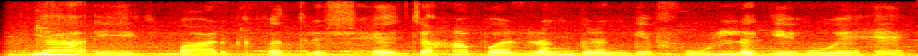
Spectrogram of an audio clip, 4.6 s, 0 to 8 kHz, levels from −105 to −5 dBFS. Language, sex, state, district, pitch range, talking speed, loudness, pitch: Hindi, female, Uttar Pradesh, Lucknow, 195-215 Hz, 185 wpm, -17 LUFS, 205 Hz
